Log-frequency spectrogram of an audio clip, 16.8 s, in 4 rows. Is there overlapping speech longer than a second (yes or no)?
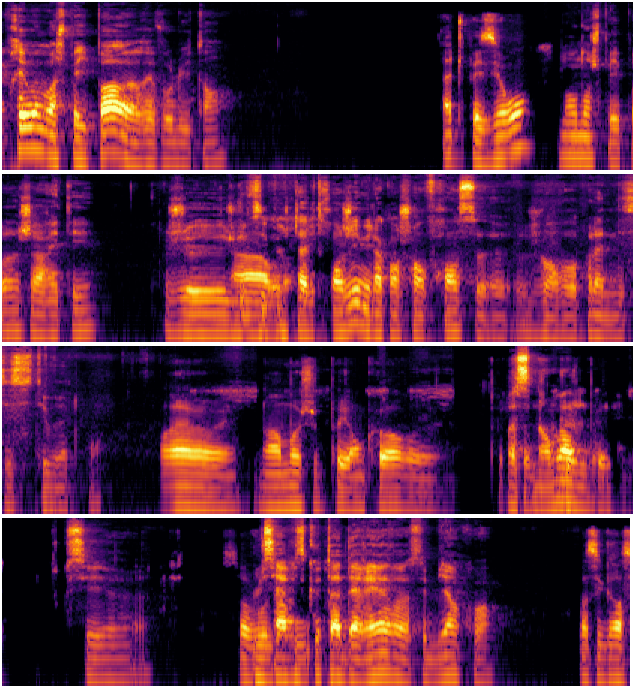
no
